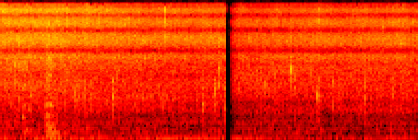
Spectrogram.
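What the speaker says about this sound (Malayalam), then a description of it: "നമുക്ക് ക്യാപ്സിക്ക അതും കൂടി പൊരിച്ച് കോരിയെടുക്കുന്നു." Capsicum frying in hot oil gives a steady close sizzle and crackle with small popping flecks, continuous apart from a sudden brief dropout midway.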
